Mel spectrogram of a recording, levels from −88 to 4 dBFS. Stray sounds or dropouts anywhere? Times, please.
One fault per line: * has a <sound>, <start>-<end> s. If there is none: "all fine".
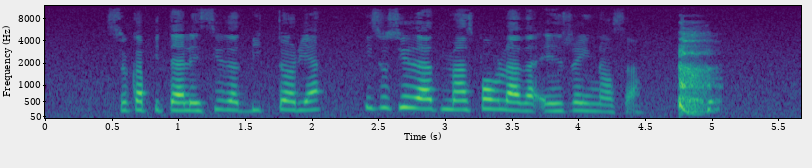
* has a cough, 4.7-5.1 s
